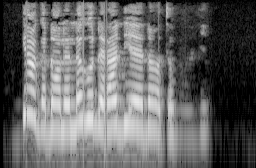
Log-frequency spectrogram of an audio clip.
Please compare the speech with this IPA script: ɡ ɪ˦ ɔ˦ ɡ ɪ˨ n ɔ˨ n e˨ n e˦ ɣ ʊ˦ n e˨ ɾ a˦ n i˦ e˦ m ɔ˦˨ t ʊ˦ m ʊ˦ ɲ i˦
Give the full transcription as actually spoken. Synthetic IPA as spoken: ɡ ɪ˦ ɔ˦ ɡ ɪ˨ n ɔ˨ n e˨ n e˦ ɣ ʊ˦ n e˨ ɾ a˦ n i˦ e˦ n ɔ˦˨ t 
